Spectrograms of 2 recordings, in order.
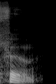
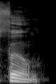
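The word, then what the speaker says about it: Fūm: by Fu fume fume no fume is pronounced no it's not foam it's fume we've gotten a lot of trouble a couple weeks ago because it has an ascot above it what's an ascot it's a little uh it's like a little sweater it's foom yeah well an um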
